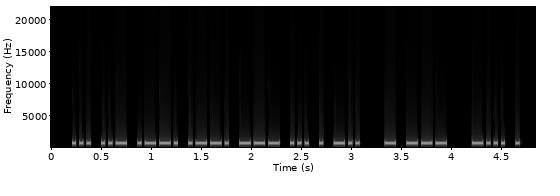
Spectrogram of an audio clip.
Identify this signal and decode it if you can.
Morse code, heard as a keyed tone, about 33 wpm, 700 Hz. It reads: SUPPOSED TO BE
